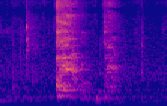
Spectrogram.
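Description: A man coughs once, loud and sudden, about three-quarters of a second in, followed by a fainter second cough.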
